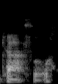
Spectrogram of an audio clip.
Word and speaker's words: castle: however the T again another teeth it's not pronounced so no T in Chaco no T and called no T in Castle I doubt well let's see I'm going to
